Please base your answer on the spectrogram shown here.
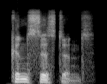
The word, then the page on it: consistent: British English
